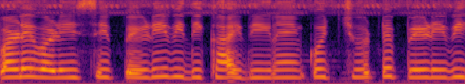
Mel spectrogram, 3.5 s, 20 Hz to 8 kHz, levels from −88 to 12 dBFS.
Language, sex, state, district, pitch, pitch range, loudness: Hindi, female, Jharkhand, Sahebganj, 275 Hz, 265-290 Hz, -18 LUFS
